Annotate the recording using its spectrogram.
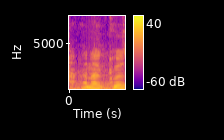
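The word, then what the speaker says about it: innocuous: फिर हार्मलेस हो तो इसको हम लोग प्रोनाउंस कैसे करते हैं अनाक्यूस ओके अना क्यूस ओके अ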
